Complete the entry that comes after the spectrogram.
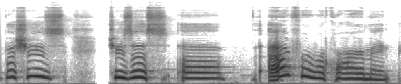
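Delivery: very high cartoon mouse squeak, stumbling on the words; teasing a viewer by replaying him in a mouse squeak; squeaky Mickey Mouse. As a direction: pitch it way up like a tiny cartoon mouse. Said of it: "why are you talking like Mickey Mouse".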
